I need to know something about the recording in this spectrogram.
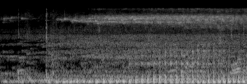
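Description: A motorcycle engine running close by, with a fast, even low pulse, growing louder about half a second in.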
